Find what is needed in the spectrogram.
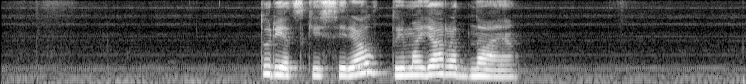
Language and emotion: Russian, neutral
